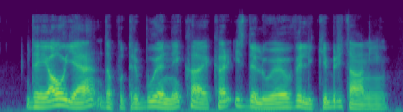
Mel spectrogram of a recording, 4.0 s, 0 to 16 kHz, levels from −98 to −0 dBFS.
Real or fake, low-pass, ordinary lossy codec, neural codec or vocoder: real; 9.9 kHz; Opus, 32 kbps; none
